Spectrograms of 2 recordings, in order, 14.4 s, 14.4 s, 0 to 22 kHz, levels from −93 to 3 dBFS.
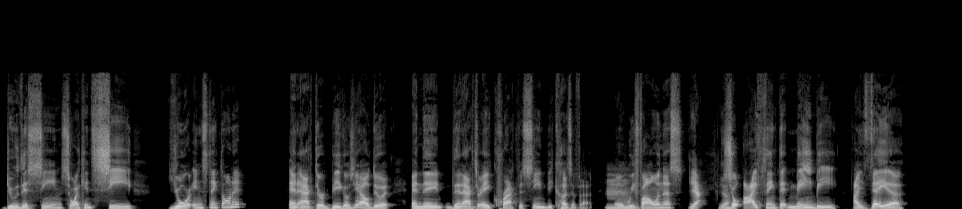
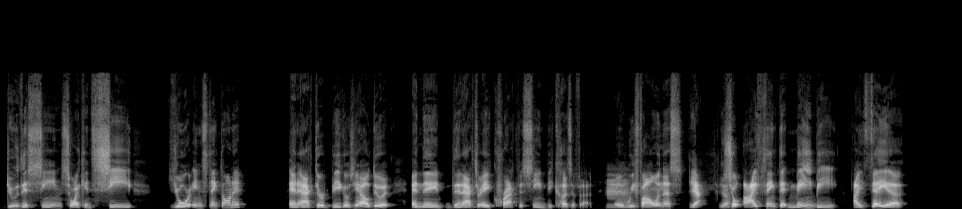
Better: first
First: none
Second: thin; very; fading below 350 Hz

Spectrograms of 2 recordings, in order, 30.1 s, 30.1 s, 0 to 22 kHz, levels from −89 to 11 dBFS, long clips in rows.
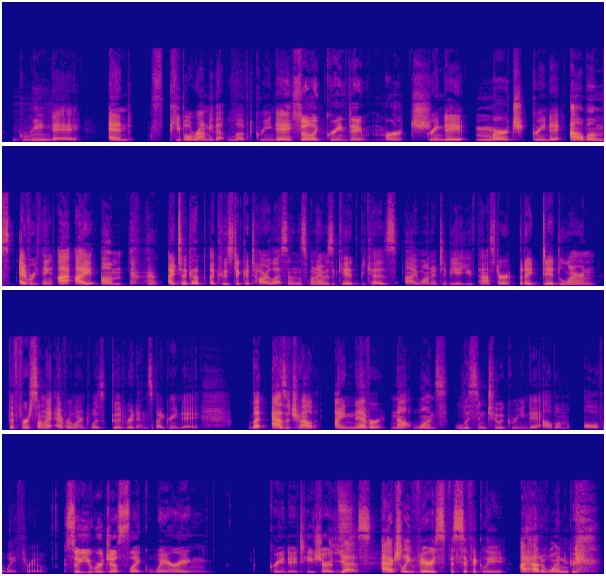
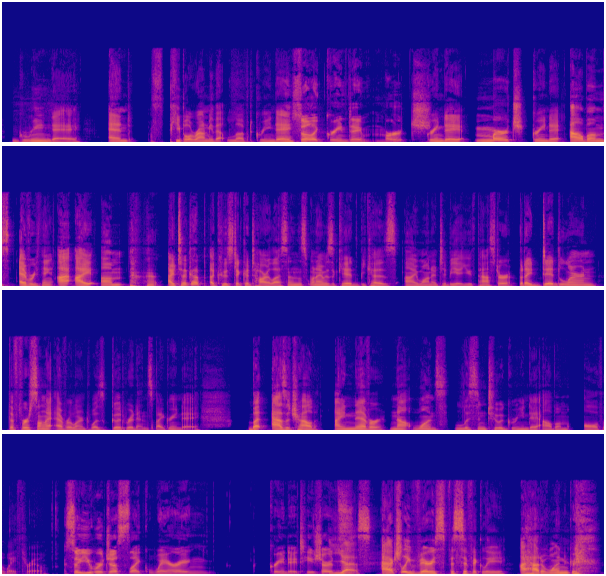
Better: second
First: thin; very; fading below 300 Hz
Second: none

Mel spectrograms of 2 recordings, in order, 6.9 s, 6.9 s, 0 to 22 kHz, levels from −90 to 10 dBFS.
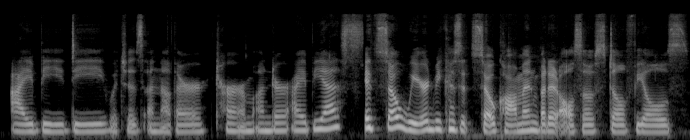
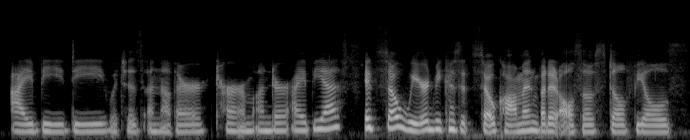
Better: first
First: none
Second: muffled; very; fading above 3 kHz

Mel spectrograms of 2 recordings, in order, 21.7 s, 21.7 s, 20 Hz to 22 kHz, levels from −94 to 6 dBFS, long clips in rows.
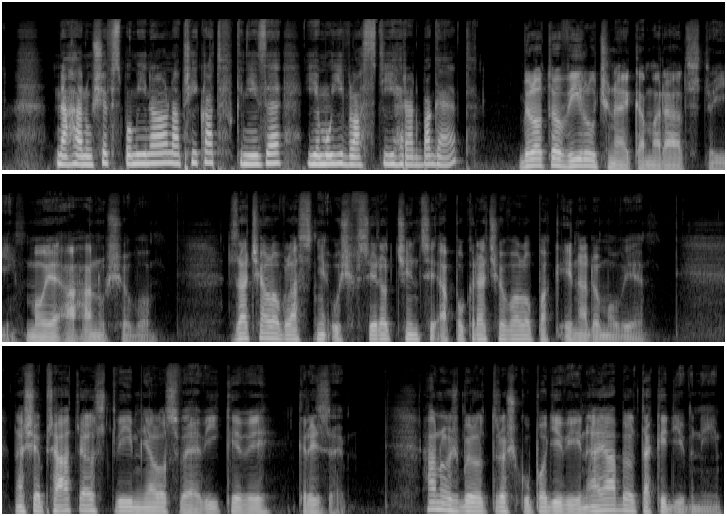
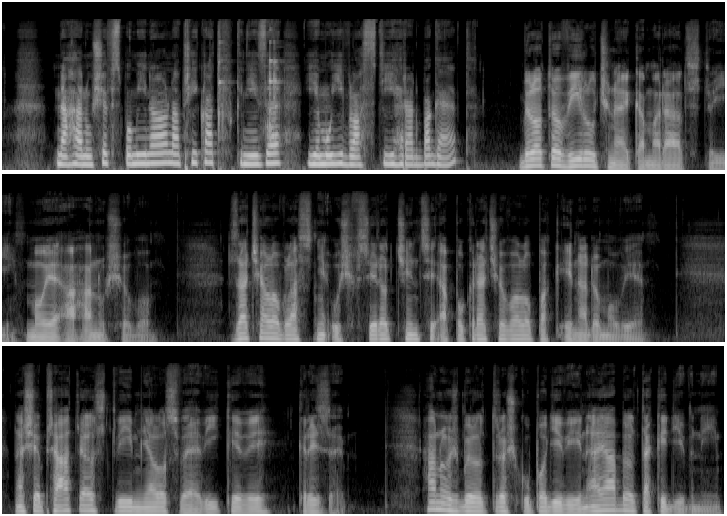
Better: first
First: none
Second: clattering dishes; noticeable; at 2 s; peak 4 dB below the speech

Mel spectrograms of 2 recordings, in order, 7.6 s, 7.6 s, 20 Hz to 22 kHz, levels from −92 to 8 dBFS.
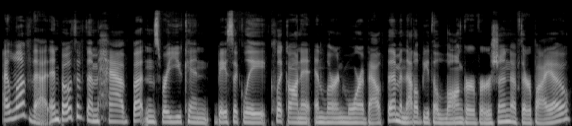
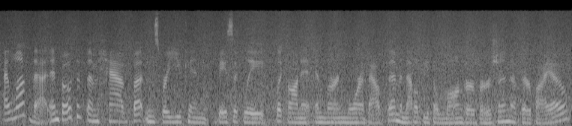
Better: first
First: none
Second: hiss; loud; throughout; 5 dB below the speech

